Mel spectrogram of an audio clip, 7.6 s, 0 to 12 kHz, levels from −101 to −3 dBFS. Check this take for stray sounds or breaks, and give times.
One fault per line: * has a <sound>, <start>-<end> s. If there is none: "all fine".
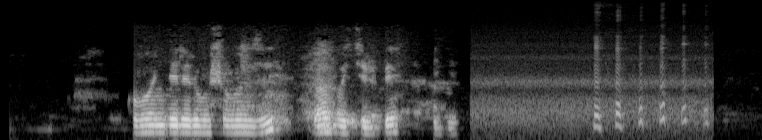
* has a laugh, 5.9-7.1 s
